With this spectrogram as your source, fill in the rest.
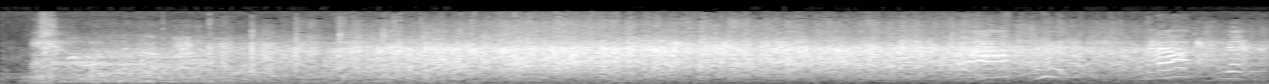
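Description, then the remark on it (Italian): Sustained audience applause, a dense steady clatter of many hands clapping that holds at an even loudness for the full stretch, with faint voices mixed in. “No, non applaudono me, applaudono me.”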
